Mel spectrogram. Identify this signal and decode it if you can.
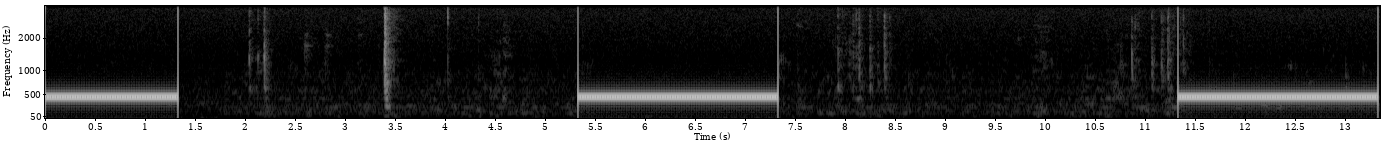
Ringback tone (North America), 440 + 480 Hz.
